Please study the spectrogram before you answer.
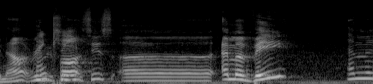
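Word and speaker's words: Emma Vie: So Emma V is spelled Emma Vi, like V-I-E. It's all one word. Emma Vi, but it's Emma V.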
